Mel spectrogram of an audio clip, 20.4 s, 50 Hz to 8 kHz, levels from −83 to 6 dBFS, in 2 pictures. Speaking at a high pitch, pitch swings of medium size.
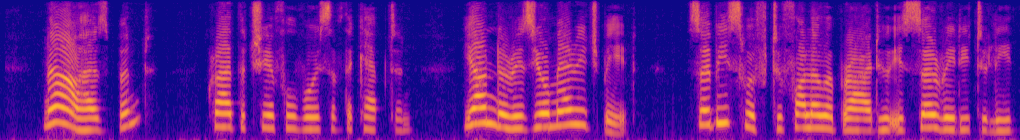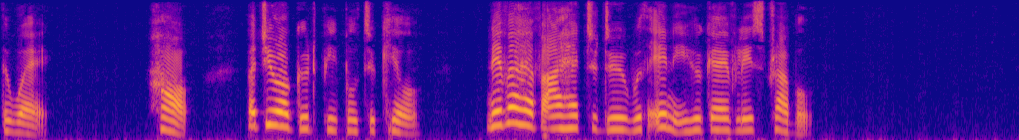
Yes: high, 215 Hz; average, 4.1 semitones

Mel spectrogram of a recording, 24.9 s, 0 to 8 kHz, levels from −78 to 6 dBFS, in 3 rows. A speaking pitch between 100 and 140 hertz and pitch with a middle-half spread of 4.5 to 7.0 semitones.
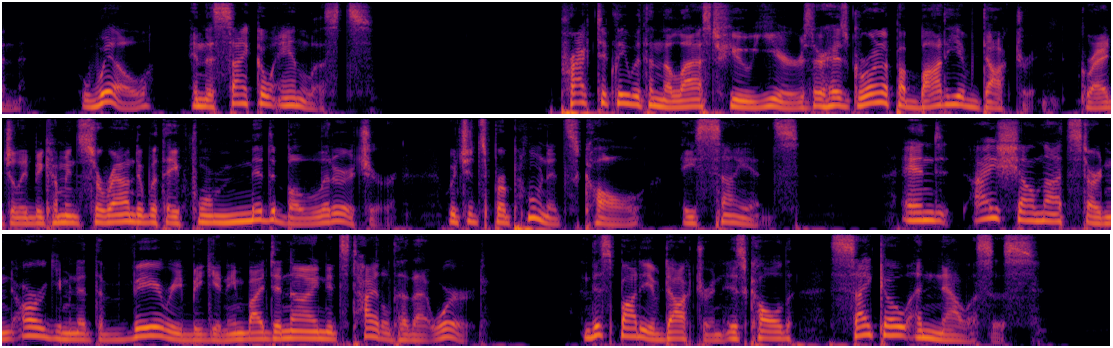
Yes: low, 135 Hz; wide, 5.6 semitones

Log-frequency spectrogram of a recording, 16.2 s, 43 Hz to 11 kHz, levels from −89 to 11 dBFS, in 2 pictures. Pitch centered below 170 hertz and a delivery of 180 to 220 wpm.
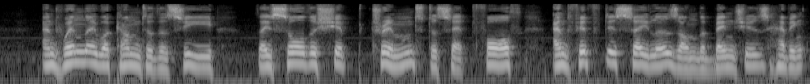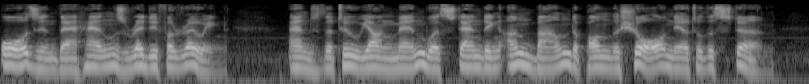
No: low, 135 Hz; average, 165 wpm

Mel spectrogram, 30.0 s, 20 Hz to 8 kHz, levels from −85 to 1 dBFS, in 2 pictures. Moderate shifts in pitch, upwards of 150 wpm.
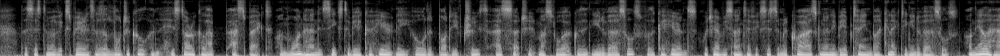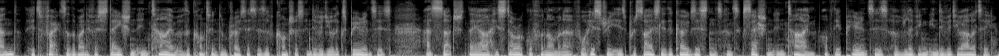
No: narrow, 2.3 semitones; average, 180 wpm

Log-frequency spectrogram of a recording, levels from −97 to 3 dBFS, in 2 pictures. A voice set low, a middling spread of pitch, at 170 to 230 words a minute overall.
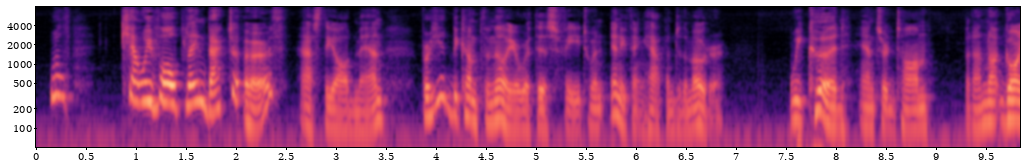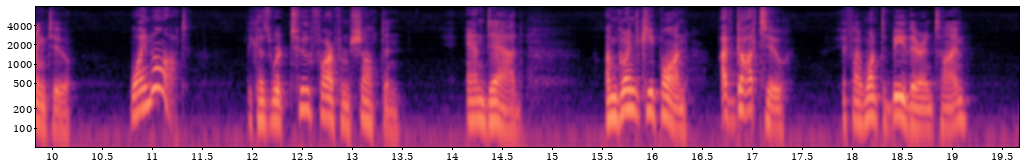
No: low, 125 Hz; wide, 7.9 semitones; average, 185 wpm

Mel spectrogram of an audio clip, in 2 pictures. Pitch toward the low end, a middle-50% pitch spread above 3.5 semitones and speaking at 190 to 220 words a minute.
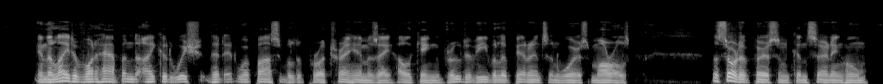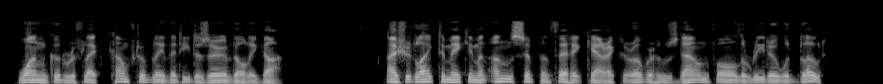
No: low, 105 Hz; average, 2.9 semitones; average, 195 wpm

